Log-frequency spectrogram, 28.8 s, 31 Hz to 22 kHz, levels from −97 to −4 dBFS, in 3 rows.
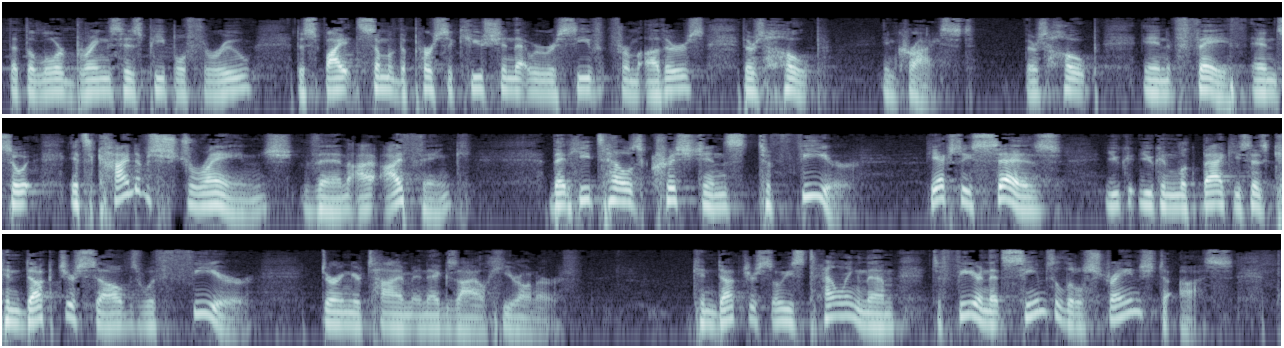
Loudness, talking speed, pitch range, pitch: -23 LUFS, 165 wpm, 110-140 Hz, 125 Hz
